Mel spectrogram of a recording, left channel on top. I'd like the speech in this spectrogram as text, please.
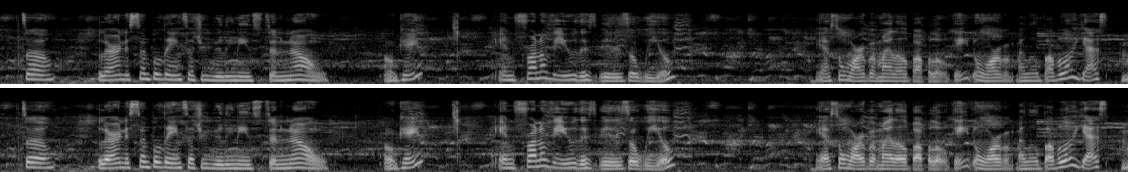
to learn the simple things that you really need to know. Okay? In front of you, this is a wheel. Yes, don't worry about my little bubbler, okay? Don't worry about my little bubbler. Yes,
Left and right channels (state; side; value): quieter; left; 4.7 dB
